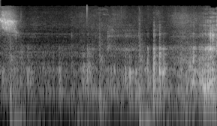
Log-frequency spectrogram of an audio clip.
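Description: Flywheel and crankshaft of a bare Briggs & Stratton small engine turned by hand, giving a faint mechanical whir.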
